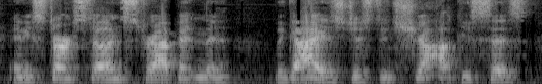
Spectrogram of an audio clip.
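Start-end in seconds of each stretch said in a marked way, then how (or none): none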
